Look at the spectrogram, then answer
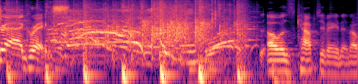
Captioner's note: cheering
